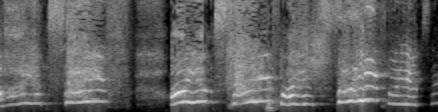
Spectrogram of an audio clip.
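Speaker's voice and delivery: high, very slow, booming top-of-lungs yell. Retelling crossing a bridge and calling out recovery words: imitating her own yell. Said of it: "yelling out at the top of my lungs".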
